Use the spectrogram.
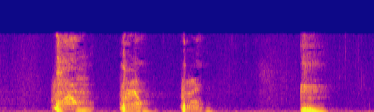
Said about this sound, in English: Excuse my cough.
